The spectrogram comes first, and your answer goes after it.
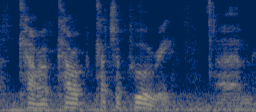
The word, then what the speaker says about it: khachapuri: we're starting georgia i think first and the khachapuri is i think is how it's pronounced um it's like a cheese bread so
